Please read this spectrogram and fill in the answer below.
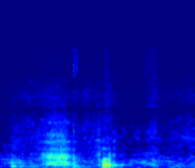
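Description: Two short non-speech vocal noises from a person: a breathy one just under a second in, then a sharper, louder one about a second and a third in.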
